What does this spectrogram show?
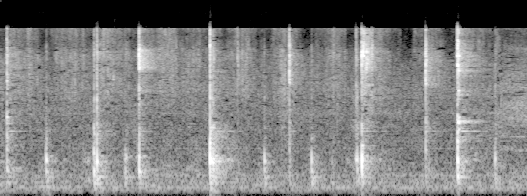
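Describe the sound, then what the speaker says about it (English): A shrimp, cream cheese and onion wonton filling is mixed in a bowl, a series of irregular knocks and clinks of a utensil against the bowl over a quiet background, with no talk. "we're gonna blend this with the cream cheese and the other shrimp and onions"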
